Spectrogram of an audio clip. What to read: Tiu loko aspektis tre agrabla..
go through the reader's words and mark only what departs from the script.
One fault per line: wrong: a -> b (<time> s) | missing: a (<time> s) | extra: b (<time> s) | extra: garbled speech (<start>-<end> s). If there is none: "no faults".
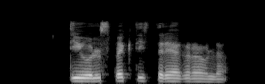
missing: loko (0.9 s)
